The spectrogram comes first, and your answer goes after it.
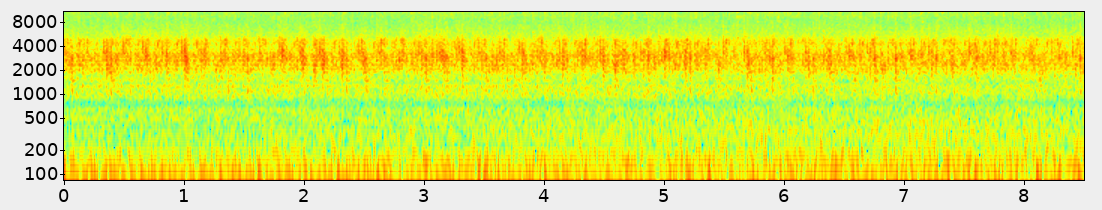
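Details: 2003 Dodge Ram 1500 4.7 V8 at cold-start idle gives a fast, even knock that fades to a light tick when warm, loudest on the passenger side. Owner suspects a broken exhaust manifold bolt; lash adjusters or timing chain are also possible.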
